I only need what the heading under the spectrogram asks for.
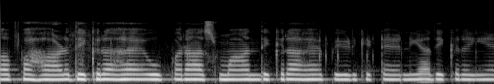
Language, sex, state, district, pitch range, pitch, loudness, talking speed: Hindi, female, Maharashtra, Washim, 225-230 Hz, 230 Hz, -14 LUFS, 195 wpm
